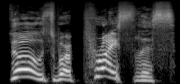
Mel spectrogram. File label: Female Pandaren Attack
